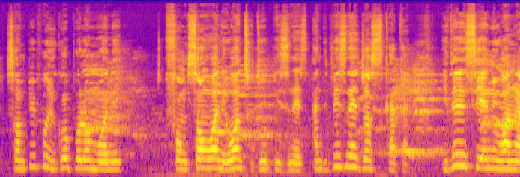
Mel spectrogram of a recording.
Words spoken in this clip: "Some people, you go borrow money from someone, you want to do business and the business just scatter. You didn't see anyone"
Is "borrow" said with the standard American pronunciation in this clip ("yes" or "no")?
no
